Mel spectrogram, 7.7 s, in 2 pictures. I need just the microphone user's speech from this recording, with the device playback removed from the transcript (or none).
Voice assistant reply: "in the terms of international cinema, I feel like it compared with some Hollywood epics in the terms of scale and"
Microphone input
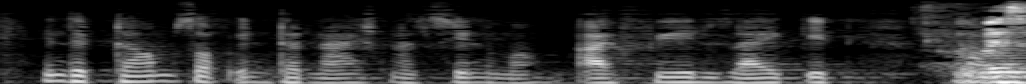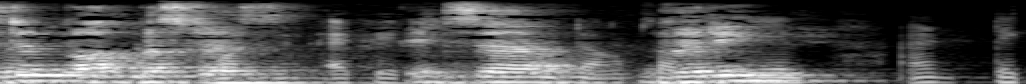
Western blockbusters, it's a very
